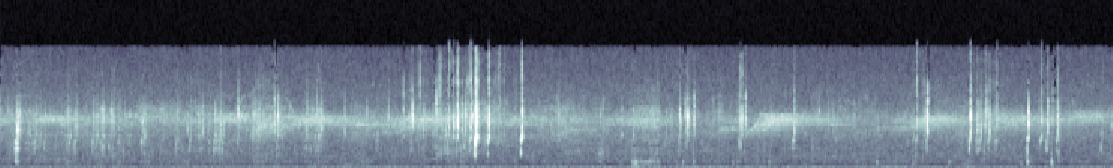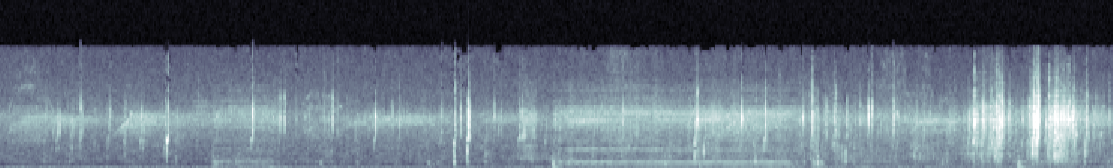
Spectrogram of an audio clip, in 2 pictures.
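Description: Macaque handling a crinkly plastic snack bag: scattered rustles and crackles, with a burst of crinkling near the end, over a steady low rumble and a steady high hiss. About three-quarters through, a wavering pitched tone lasts about two seconds.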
